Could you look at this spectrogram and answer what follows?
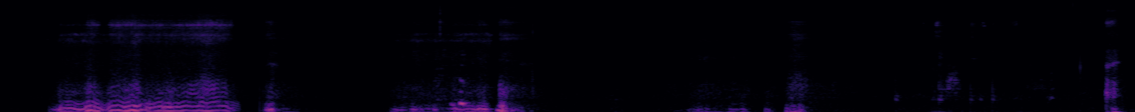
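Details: Sleeping puppy snoring "like an old man": loud, deep, rattling snores in irregular bursts with quieter snuffling breaths between.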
